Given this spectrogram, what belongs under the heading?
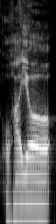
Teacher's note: it kind of stress the beginning a little bit and it's one of those patterns that you start low and go high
